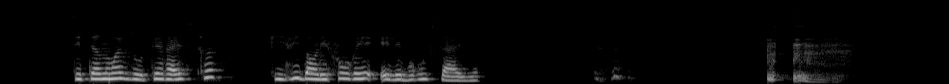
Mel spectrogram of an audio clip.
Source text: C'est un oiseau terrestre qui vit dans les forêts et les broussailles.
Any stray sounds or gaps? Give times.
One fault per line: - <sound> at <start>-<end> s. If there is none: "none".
- laugh at 5.9-6.4 s
- throat clearing at 7.7-8.6 s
